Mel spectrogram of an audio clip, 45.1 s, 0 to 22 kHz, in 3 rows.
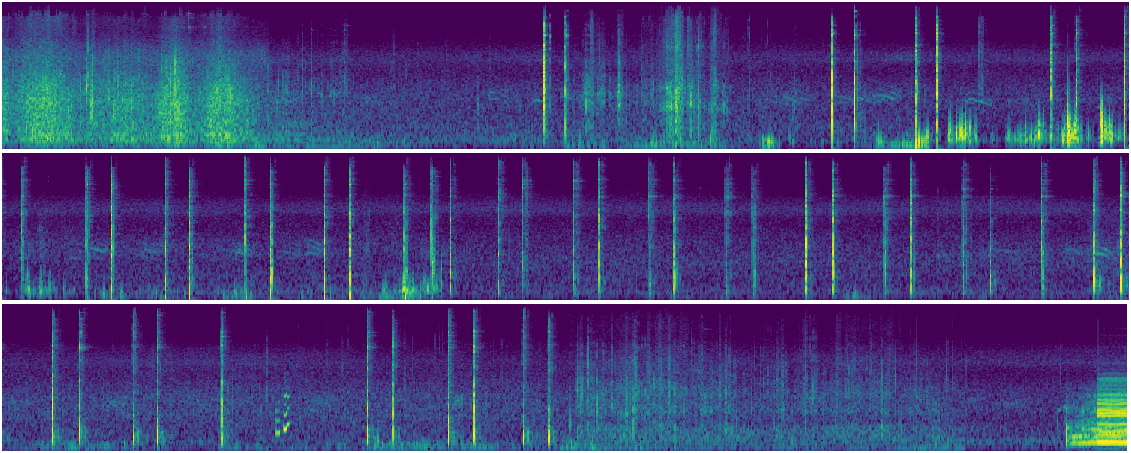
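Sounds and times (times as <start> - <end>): hammering: 31.8 - 32.3, 33.0 - 33.2, 34.9 - 35.4.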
